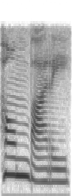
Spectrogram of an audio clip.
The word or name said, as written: homebody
